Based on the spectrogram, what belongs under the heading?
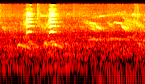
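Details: Yellow-rumped cacique (xexéu) singing in the wild: two short, bright, harmonic-rich notes about half a second apart, then softer thin whistles, over steady background hiss and low rumble.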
